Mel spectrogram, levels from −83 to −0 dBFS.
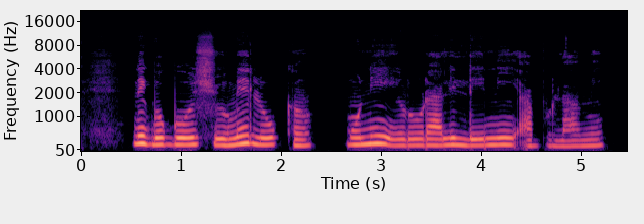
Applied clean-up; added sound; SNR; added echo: none; none; none; none.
